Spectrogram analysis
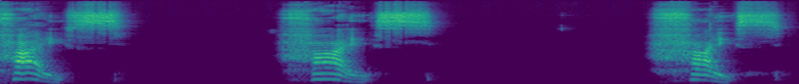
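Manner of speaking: heiß with "ai" sound, final s; German heiß. Shown as a demonstration. Teacher drilling heiß for students, clear German. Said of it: "Então, eu vou dizer".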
